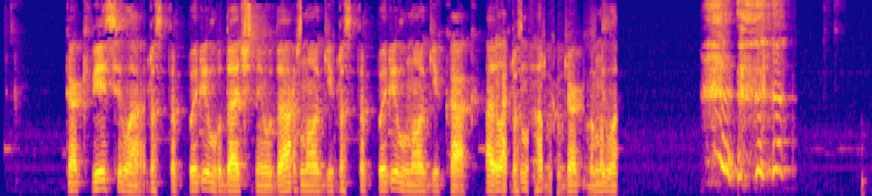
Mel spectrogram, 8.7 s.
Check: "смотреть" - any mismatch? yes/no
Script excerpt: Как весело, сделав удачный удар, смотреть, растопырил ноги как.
yes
